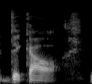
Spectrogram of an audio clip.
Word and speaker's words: Dichow: Ça s'écrit D-I-C-H-O-W, mais il faut prononcer Descartes.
